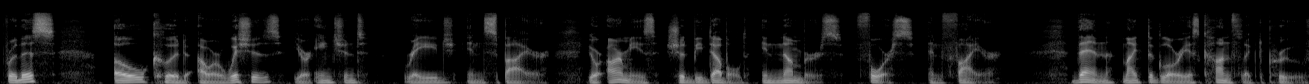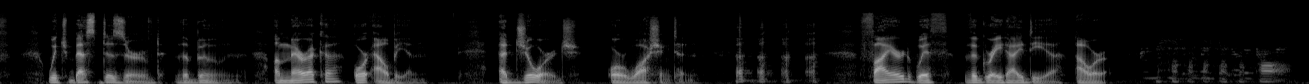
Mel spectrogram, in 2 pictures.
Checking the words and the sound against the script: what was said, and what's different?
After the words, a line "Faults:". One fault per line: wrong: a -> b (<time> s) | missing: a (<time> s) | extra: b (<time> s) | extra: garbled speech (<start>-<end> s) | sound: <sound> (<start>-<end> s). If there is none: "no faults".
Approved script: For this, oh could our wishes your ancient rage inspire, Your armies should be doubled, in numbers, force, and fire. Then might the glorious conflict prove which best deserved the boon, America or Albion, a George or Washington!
For this, oh could our wishes your ancient rage inspire, Your armies should be doubled, in numbers, force, and fire. Then might the glorious conflict prove which best deserved the boon, America or Albion, a George or Washington! Fired with the great idea, our
Faults:
sound: laugh (20.4-21.3 s)
extra: Fired with the great idea our (21.7 s)
sound: laugh (24.5-26.0 s)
